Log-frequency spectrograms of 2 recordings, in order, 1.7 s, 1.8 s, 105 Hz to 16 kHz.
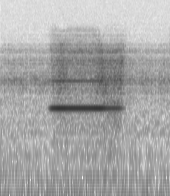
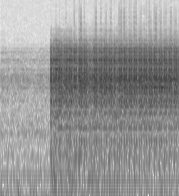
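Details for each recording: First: Hallicrafters TW2000 World Wide radio after fixing an oscillation problem and replacing an IF transformer, during IF alignment: a clear steady tone comes through in bursts over light hiss, a clean IF test tone. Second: Hallicrafters TW2000 World Wide receiver during IF alignment, outdoor antenna just connected: harsh hissing roar with a quick flutter about four times a second through the speaker; noise suspected to come from the faulty outdoor antenna, not confirmed.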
